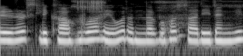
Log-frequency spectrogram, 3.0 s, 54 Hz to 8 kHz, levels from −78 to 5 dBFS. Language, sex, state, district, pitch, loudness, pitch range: Hindi, female, Chandigarh, Chandigarh, 220 Hz, -13 LUFS, 210-235 Hz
